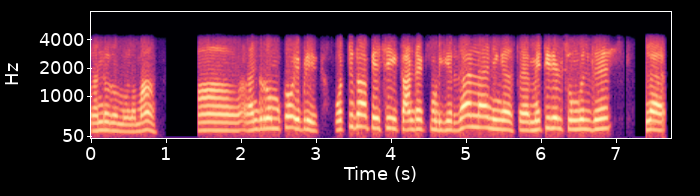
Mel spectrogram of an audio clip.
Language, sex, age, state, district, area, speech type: Tamil, male, 30-45, Tamil Nadu, Dharmapuri, rural, conversation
